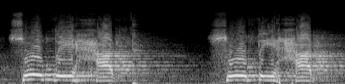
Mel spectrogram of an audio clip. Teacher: Su pas ta harus tebal dan diangkat lisan kita ke atas. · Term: ta mufakhamah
